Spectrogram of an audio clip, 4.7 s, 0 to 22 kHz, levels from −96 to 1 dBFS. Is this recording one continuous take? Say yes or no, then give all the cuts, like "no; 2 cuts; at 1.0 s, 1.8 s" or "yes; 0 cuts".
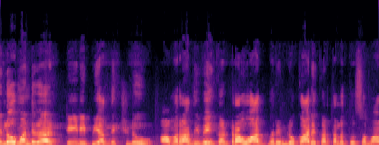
yes; 0 cuts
